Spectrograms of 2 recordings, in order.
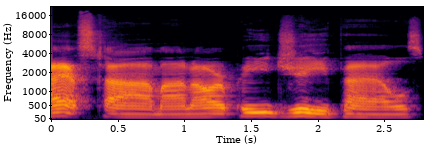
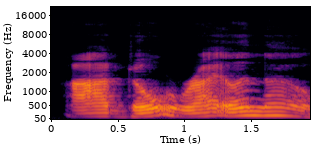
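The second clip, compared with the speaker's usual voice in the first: slow, soft, drawling cowboy voice; 8 dB quieter than usual. In a role-playing game, a character answers a question, in a slow cowboy voice. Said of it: "Does he have a cowboy hat on?".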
